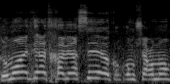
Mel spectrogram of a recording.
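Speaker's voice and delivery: normal talking voice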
